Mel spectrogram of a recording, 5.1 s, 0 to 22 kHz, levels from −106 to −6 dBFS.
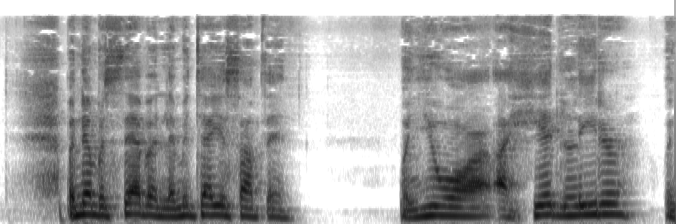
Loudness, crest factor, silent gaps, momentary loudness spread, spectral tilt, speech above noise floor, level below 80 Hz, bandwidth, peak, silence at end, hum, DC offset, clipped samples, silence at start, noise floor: -19 LUFS; 16 dB; none; 12 LU; -5.5 dB/octave; 51 dB; -58 dBFS; 16.5 kHz; -4 dBFS; 0 s; none; under 0.1%; under 0.1%; 0.2 s; -69 dBFS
